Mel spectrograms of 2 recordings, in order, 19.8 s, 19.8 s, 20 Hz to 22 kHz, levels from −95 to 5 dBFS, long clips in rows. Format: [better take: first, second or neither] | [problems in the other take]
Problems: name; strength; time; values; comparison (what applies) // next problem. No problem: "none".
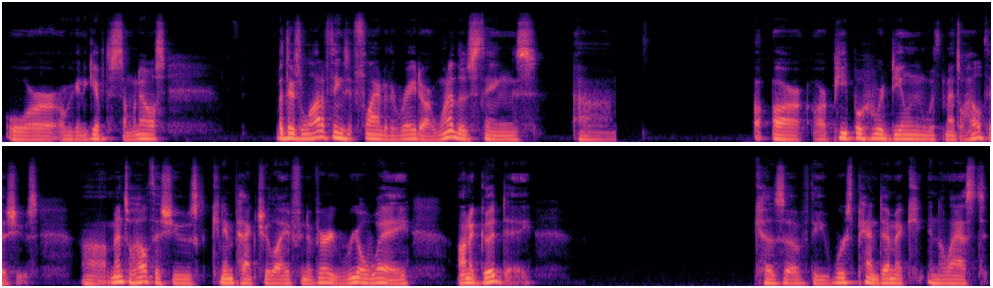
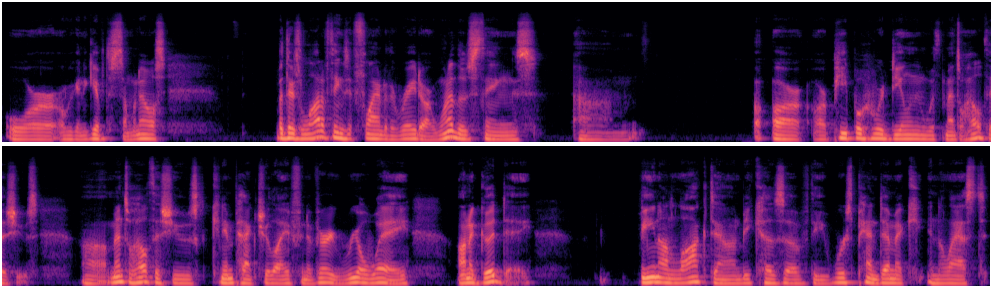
second | audio cutting out; at 6 s and at 16 s for 1.5 s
